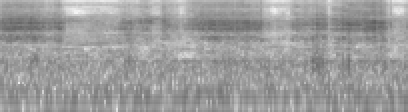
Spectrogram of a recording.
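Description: A thin stick rustles against cloth.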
